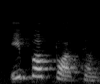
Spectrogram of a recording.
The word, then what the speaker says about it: hipopótamo: falar hipopótamo mas é esse H aqui ele não tem som né então é como se a palavra começar a excluir e só tem esse assento aqui porque essa sílaba do pótamo ela é mais aguda e aí finalizar com tamo tá hipopótamo Tá certo e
